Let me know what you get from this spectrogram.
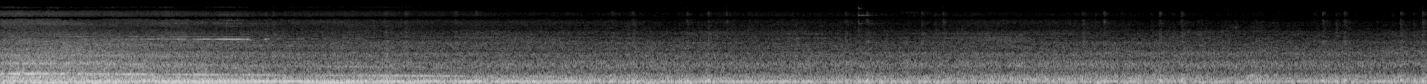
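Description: A train moving through the station: a steady low rumble with a whine that falls in pitch over the first few seconds, the rumble easing off in the second half.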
